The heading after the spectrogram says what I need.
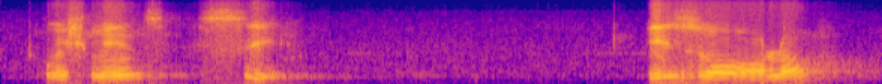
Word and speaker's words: izolo: Never as in hope, as often mistakenly pronounced by white. Examples: bona, bona, which means see. Izolo, izolo, which means yesterday.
